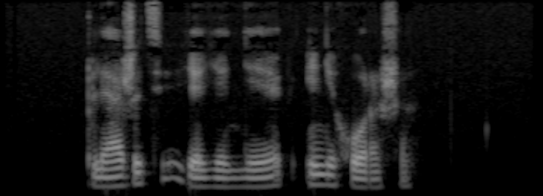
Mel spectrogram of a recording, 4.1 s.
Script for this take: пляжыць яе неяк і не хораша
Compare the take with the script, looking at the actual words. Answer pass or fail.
pass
